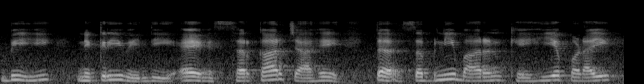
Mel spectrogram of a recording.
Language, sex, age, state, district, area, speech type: Sindhi, female, 30-45, Gujarat, Surat, urban, spontaneous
